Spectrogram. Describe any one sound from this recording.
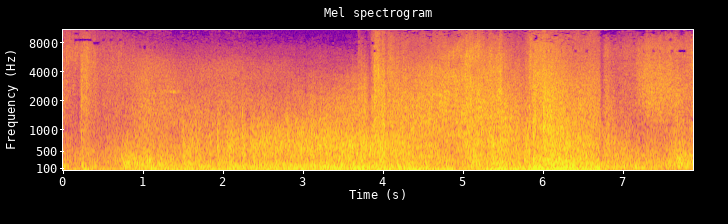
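Heavy naval guns fire in deep booming blasts.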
